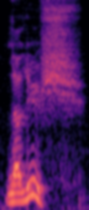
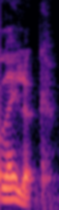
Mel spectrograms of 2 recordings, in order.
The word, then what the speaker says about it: Lelouch: It's pronounced Lalouche. Lalouche. Not Leyluk. Like Leyluk.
